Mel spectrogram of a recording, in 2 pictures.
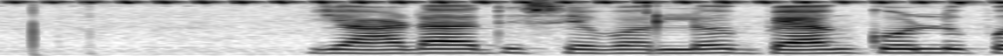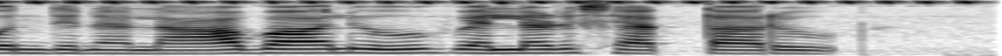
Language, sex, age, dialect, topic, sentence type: Telugu, female, 31-35, Telangana, banking, statement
